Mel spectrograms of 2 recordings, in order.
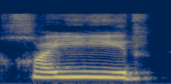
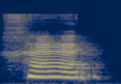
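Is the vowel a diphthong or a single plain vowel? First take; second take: diphthong; plain vowel. First: The vowel glides softly from 'a' to 'i'. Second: The vowel is a single flat 'ae' sound. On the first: This is the Arabic recitation pronunciation. "आई की साउंड लेकर आएंगे" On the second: This is the everyday Urdu pronunciation. "Urdu लैंग्वेज के हवाले से हम इस वर्ड को कहते हैं खैर"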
